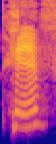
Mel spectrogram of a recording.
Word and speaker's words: PYFF: So PIF is how I pronounce it. It stands for Pay Your Friends First.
